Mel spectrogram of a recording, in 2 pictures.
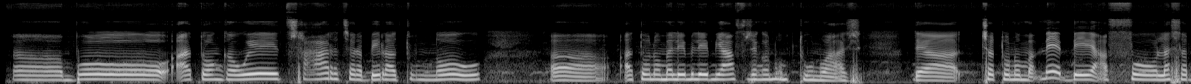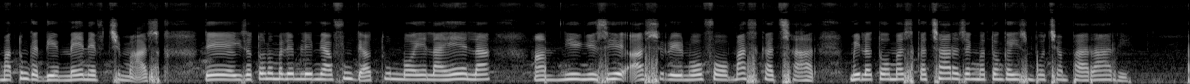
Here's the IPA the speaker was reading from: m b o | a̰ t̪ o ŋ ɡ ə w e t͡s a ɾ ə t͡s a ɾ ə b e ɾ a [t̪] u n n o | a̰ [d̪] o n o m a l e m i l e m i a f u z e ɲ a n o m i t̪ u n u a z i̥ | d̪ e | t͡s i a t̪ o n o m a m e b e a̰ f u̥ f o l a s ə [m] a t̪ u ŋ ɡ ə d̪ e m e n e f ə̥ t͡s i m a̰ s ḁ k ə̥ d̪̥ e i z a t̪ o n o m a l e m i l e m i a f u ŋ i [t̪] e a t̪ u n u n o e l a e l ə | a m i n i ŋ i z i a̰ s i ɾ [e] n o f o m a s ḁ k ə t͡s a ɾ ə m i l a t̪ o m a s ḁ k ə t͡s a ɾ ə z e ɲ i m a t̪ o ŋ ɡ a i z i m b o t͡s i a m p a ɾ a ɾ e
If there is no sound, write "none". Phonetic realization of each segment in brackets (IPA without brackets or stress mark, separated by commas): t̪, t̪, m, d̪, e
